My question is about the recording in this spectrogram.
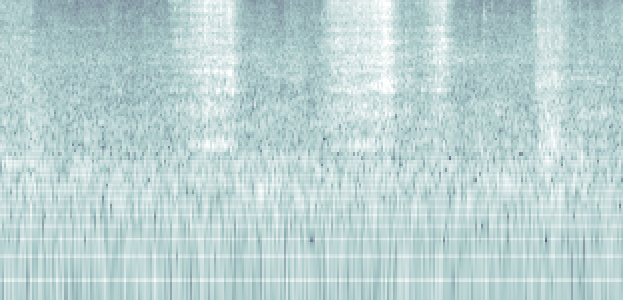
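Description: Four short rasping scrapes over a steady outdoor street background; the two longest come about two and three-and-a-half seconds in, with shorter ones near four-and-a-half and five-and-a-half seconds.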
